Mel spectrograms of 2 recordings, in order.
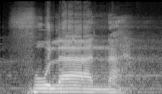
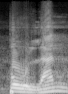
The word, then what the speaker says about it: fulan: namanya tapi dengan sebutan fulanah kalau laki-laki berarti Fulan di acara haul Saya pernah disodorkan nama-nama almarhum di situ tertulis pulan bin pulan bukan pakai p tapi pakai f bacanya bukan pulan tapi kalau yang nasi lembut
